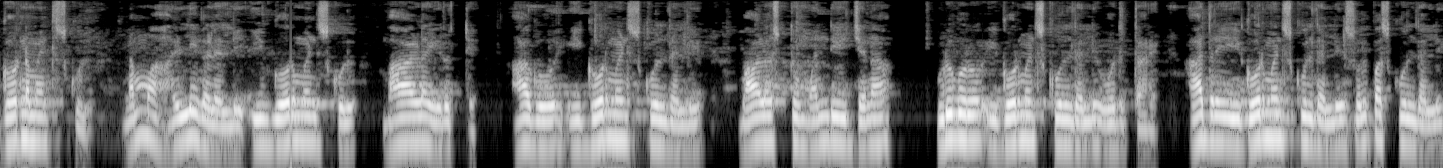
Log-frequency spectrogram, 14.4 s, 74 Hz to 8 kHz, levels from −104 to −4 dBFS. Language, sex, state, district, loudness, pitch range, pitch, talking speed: Kannada, male, Karnataka, Bellary, -18 LUFS, 140-155 Hz, 150 Hz, 135 wpm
